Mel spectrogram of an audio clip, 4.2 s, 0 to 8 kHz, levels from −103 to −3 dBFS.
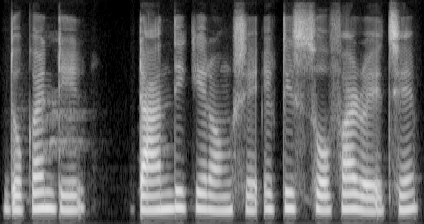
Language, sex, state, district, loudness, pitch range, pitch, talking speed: Bengali, female, West Bengal, Cooch Behar, -20 LUFS, 195-215 Hz, 205 Hz, 85 wpm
